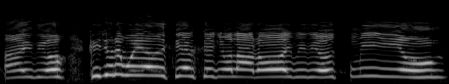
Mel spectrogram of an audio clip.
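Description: A woman's voice: very high-pitched, fairly even intonation, moderate pace, no echo. A woman playing a distraught farm worker who cries and pleads, in an amateur short-film drama. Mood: despairing. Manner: wailing, pleading, calls on God. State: crying. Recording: dull lo-fi dry recording.

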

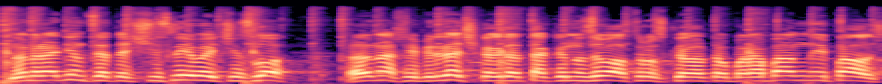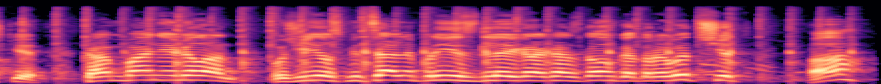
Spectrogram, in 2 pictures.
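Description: Showy high-voiced male bingo caller. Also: fairly even intonation, very fast, a bit bright, soft background music. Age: middle-aged. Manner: theatrical showman, drawing out announcements. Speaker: TV lottery game show host. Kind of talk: bingo caller announcing drawn numbers and prizes. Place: TV studio with seated audience.

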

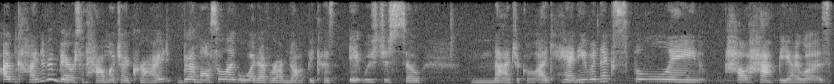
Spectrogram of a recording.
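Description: A woman's voice: mid-range voice, a bit bright, a little hiss or hum, rough recording. A young woman telling a story in her vlog, gushing and emotional, with lots of "like"s. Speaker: YouTuber.

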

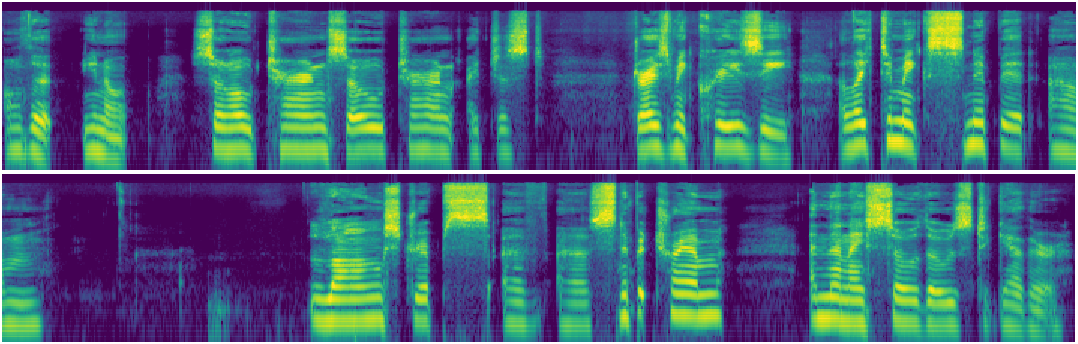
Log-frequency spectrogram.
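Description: A middle-aged woman, a little hoarse, chatting casually and gushing as she opens craft supplies. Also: on the low side, fairly even intonation, a little mellow, no room sound, clean studio sound. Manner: gushing, slow and murmuring. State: hoarse, clearing her throat. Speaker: craft vlogger. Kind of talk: casual unboxing chat.

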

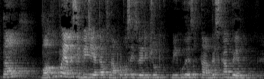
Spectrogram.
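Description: This vlogger, a woman in her thirties, is a fast talker but keeps her voice soft and low. She is hoarse and nasal with a sore throat. She records to a phone camera at arm's length in a small tiled bathroom, so the sound is muffled and echoey.

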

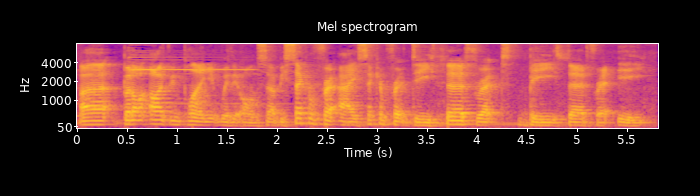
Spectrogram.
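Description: A man with a cold teaches guitar from home, sounding congested as he counts strums out loud and chats in a self-deprecating way. He speaks at a moderate pace and medium pitch, in an echoey room with bookshelves where guitar playing can be heard.

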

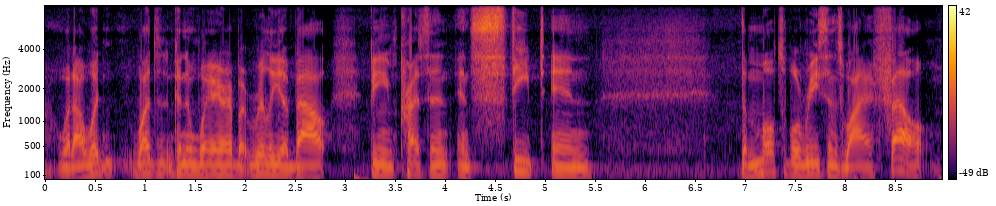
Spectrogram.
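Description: A man giving a casual, thoughtful personal talk to an audience, pausing often with fillers. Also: fairly low pitch, darkish tone. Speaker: guest speaker.

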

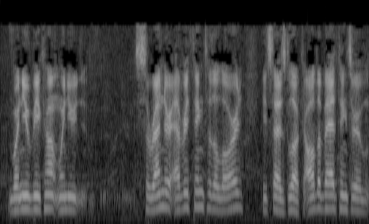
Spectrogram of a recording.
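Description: A man on the street calmly and earnestly explaining his religious views in a debate. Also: a little high, lo-fi sound. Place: outdoors on a city street.

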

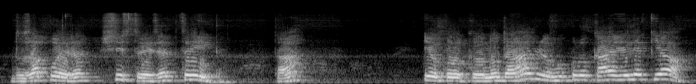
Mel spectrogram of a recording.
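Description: A man's voice: sits high, mellow, reverberant, rough recording. A man with a Brazilian Portuguese accent, working through a worked engineering problem on screen and checking in often with the listener. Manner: explanatory, frequent tag questions and pointing words. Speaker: engineering instructor. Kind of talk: screen-recorded tutorial walkthrough.

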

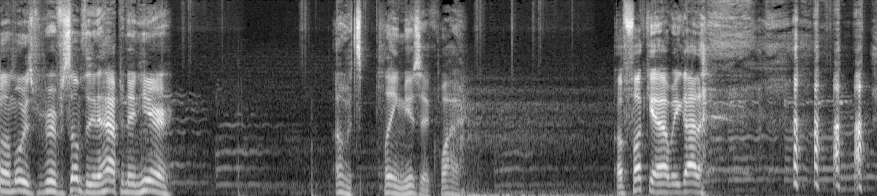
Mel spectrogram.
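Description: A young man giving profane, excitable let's-play commentary, self-mocking and jumpy at scares. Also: medium pitch. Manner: excitable and profane, yelping in sudden alarm. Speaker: gaming video host.

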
